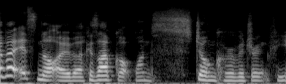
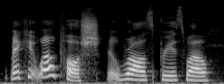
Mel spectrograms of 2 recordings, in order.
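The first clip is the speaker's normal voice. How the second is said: normal talking voice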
